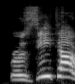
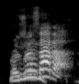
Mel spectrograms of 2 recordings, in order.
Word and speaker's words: Rosetta: Rosalita. What the fuck? It's not a hard name. And how do you pronounce it? Rosetta. Rosetta. Just Rosetta. Straight. Rosetta, like the Rosetta Stone.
